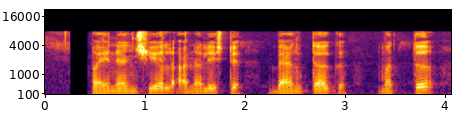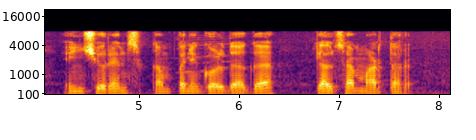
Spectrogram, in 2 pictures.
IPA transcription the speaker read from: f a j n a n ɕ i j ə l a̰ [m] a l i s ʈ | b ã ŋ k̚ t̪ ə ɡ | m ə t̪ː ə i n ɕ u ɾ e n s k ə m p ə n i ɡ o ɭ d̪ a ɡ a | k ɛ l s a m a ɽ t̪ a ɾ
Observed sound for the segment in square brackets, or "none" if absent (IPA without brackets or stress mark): n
